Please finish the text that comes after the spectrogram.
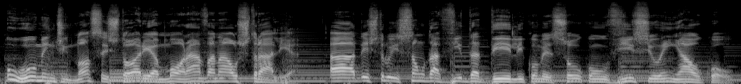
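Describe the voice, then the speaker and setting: A Brazilian male narrator with a medium-pitched voice introduces a radio drama. His delivery is scripted, formal and solemn, set over clear guitar music. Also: expressive, normal speed.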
